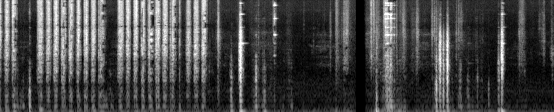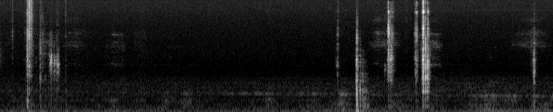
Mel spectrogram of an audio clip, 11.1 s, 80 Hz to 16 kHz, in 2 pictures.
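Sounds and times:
sandpaper rubbing metal rod: 0.0s - 2.2s.

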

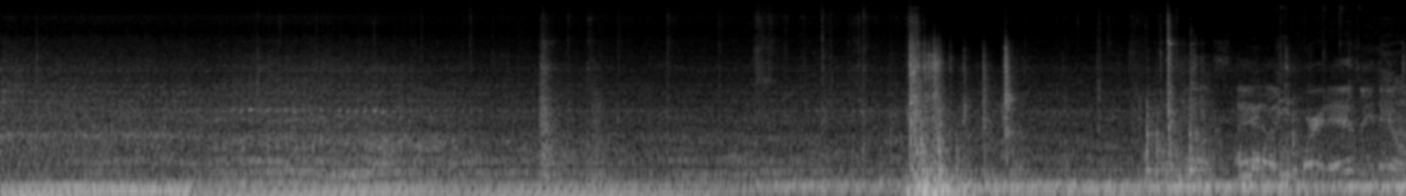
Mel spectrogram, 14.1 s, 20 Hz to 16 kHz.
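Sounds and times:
vehicle engine idling: 0.0s - 14.0s
door bang: 9.0s - 10.3s.

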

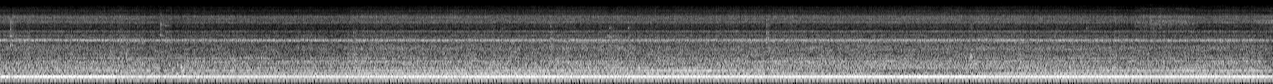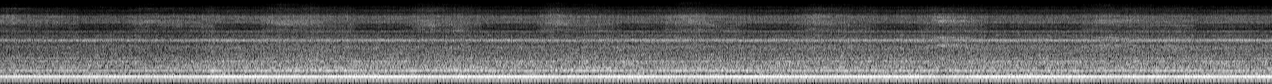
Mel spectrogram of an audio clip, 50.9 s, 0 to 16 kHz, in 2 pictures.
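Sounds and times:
turning tool cutting wood hiss: 0.0s - 50.9s
wood lathe motor hum and whine: 0.0s - 50.9s.

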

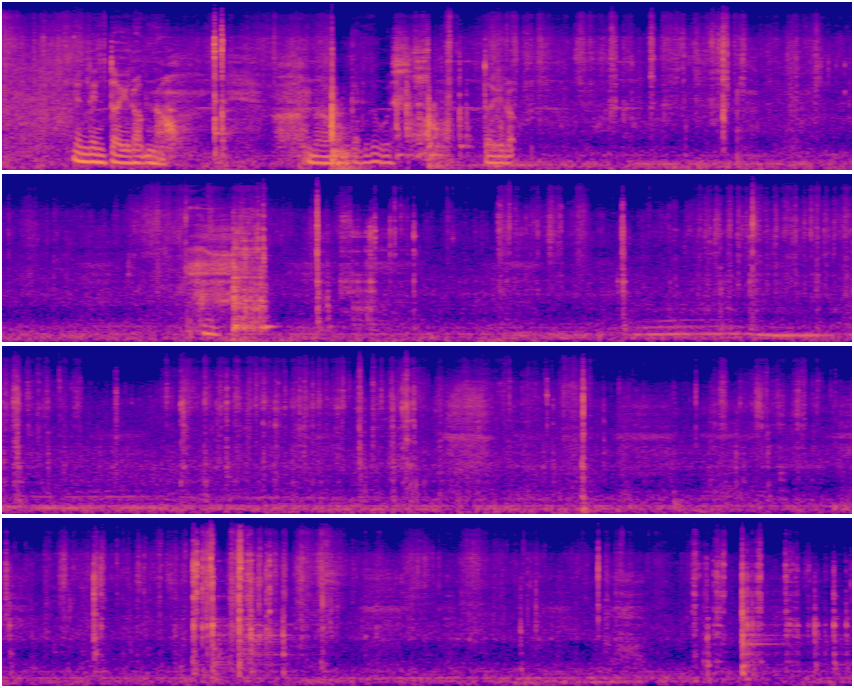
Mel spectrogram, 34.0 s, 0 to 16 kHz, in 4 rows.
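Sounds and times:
hand tool and parts rattling: 3.1s - 8.3s, 10.6s - 23.2s, 24.1s - 31.0s, 32.0s - 34.0s.

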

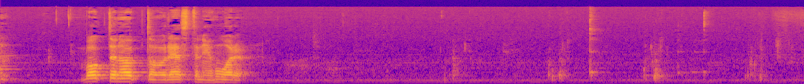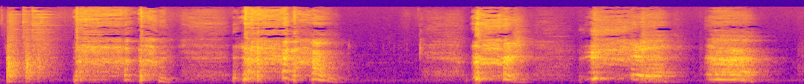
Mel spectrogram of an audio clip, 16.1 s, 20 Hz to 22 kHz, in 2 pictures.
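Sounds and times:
faint gulps: 4.4s - 4.8s, 5.4s - 6.8s
man coughing hard: 8.8s - 9.8s, 10.4s - 11.5s, 12.8s - 15.8s.

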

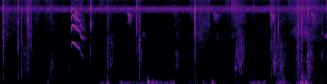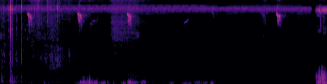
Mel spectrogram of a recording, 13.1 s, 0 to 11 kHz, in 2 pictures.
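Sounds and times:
high bird chirps: 1.4s - 1.8s.

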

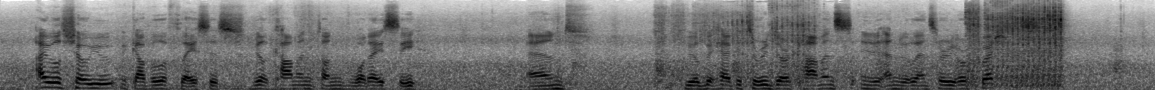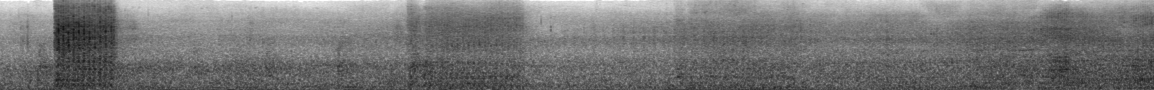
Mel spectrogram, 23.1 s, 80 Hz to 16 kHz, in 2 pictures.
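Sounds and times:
vehicles passing: 0.0s - 23.0s.

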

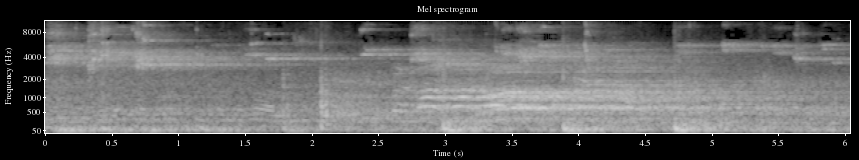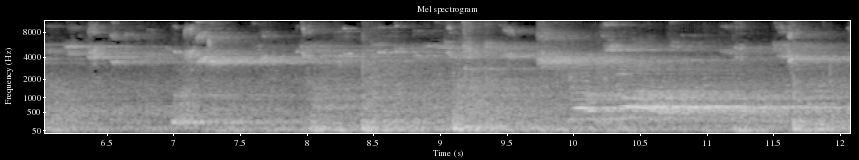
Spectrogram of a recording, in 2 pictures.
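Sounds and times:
basketball bouncing on floor: 8.0s - 9.4s, 11.6s - 12.0s
echoing players' voices: 9.9s - 12.0s.

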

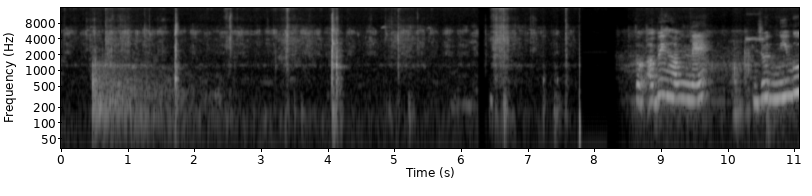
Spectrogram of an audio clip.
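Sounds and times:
branches and leaves rustling: 0.0s - 7.9s.

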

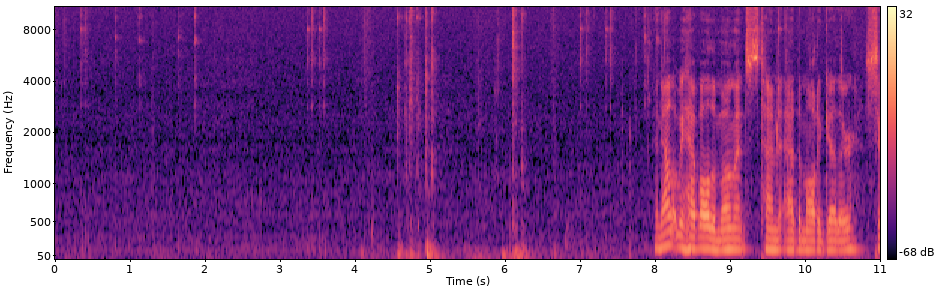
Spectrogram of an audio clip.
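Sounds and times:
computer keyboard keystrokes: 4.6s - 5.1s, 6.0s - 6.3s.

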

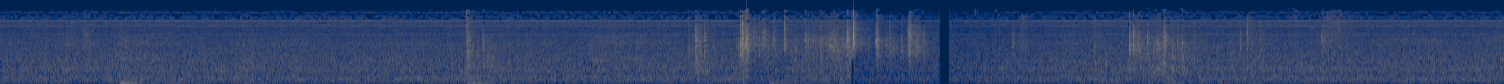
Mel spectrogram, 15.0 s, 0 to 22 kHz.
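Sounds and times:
cables and connectors clicking: 6.8s - 9.4s.

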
